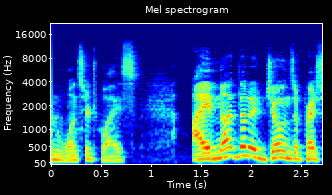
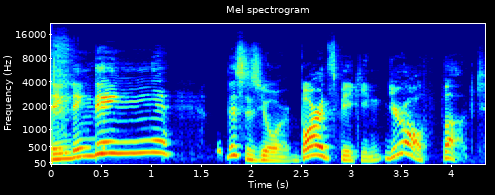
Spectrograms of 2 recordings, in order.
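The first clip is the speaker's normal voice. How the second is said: high PA announcer voice with drawn-out dings; 6 semitones higher than usual. Voicing the bard Arachne as if always on speaker, in Arachne's PA system voice. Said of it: "talking in a P A system voice".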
